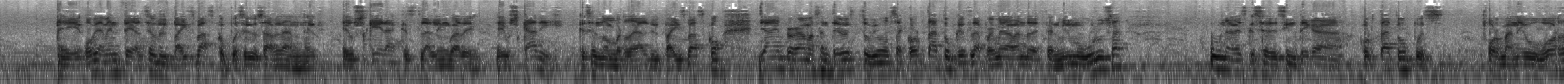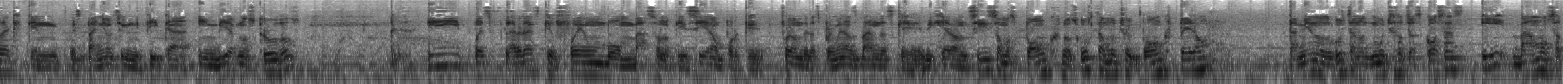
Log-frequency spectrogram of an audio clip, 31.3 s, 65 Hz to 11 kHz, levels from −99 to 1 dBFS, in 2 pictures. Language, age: Spanish, 40-59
